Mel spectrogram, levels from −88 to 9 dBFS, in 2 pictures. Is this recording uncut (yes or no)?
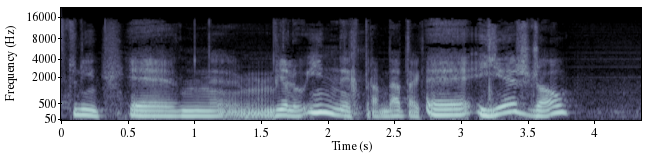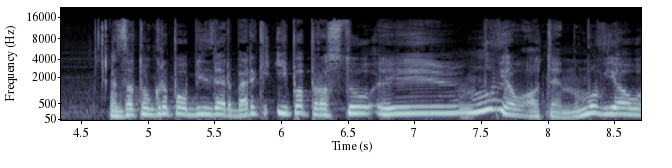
no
